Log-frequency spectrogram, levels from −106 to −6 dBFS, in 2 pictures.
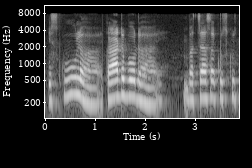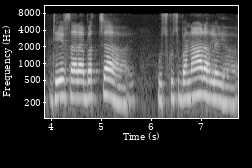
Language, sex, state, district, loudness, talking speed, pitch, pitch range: Magahi, female, Bihar, Samastipur, -25 LUFS, 125 wpm, 235 Hz, 215-250 Hz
